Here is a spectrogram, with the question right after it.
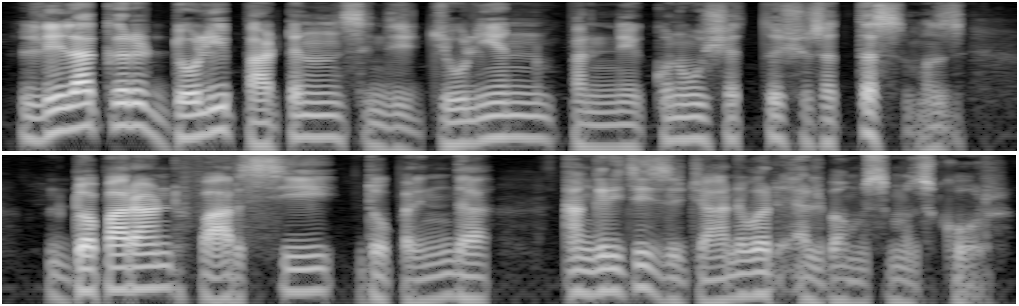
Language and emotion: Kashmiri, neutral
